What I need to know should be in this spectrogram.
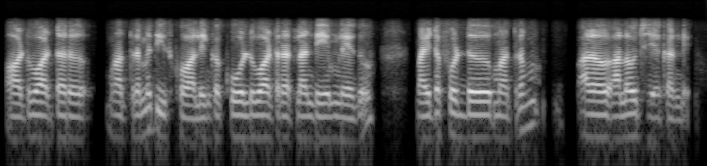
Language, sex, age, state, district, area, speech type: Telugu, male, 18-30, Telangana, Medchal, urban, conversation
